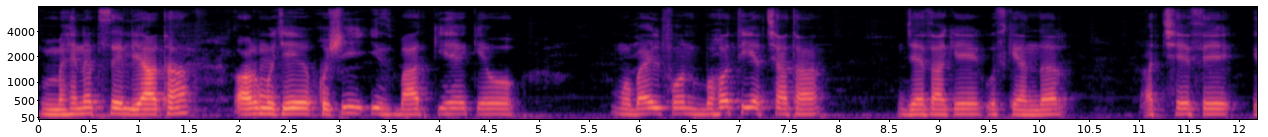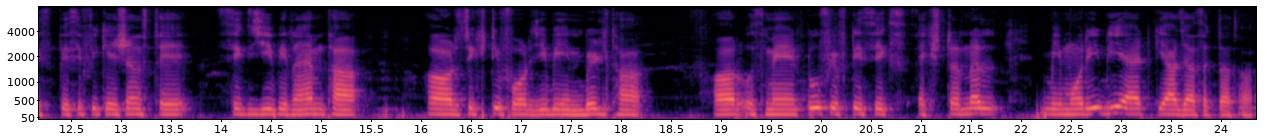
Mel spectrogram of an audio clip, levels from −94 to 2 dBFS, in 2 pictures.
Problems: none marked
